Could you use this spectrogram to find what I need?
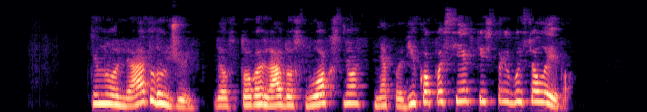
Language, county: Lithuanian, Vilnius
